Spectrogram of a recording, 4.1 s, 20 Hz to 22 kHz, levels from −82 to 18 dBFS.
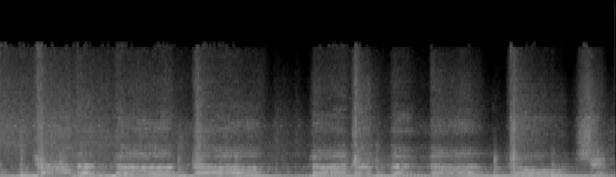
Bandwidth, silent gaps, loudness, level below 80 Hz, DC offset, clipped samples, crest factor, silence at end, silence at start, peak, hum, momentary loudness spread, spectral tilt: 17 kHz; none; -21 LUFS; -30 dBFS; under 0.1%; under 0.1%; 16 dB; 0 s; 0 s; -4 dBFS; none; 3 LU; -5 dB/octave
